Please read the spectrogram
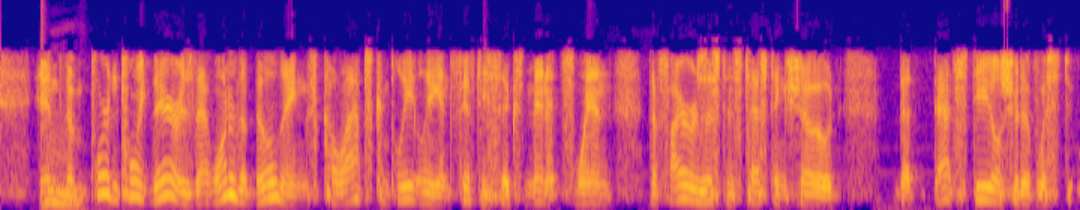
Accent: United States; it made me really mad because I'm an Irish American, and typically we have a response that's more we're ready to fight

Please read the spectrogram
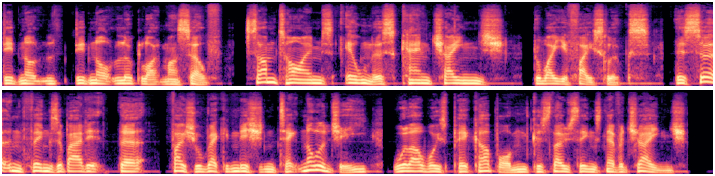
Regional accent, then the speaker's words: United Kingdom; I love being British

